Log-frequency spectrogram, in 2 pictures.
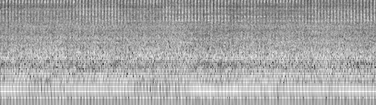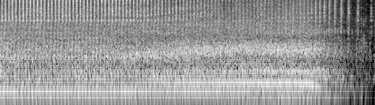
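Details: Small engine running on choke: low, labouring drone that never picks up speed, then sags and dies; bogging, suspected debris on the governor stopping it revving.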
